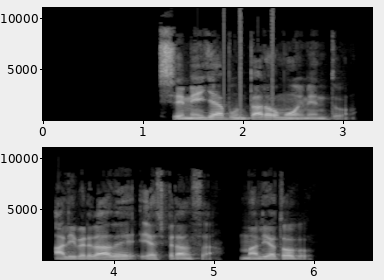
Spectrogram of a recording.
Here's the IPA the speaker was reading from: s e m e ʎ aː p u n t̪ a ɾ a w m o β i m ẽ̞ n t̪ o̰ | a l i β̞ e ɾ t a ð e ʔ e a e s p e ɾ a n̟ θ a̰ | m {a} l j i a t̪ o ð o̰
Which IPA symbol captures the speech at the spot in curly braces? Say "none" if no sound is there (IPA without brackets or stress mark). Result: a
